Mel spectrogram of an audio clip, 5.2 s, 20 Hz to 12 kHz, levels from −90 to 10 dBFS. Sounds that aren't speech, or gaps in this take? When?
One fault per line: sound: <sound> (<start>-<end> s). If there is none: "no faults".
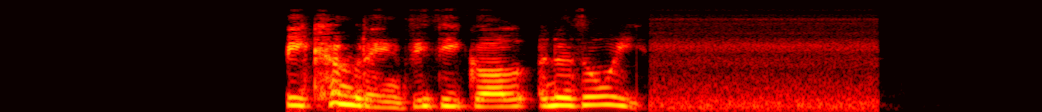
no faults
